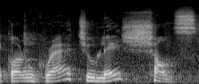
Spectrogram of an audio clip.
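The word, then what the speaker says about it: congratulations: তাহলে কনগ্র্যাচুলেশনস, don't say কনগ্র্যাচুলেশন। High Rasel, কনগ্র্যাচুলেশনস এস বলবেন, শনস, don't say Shaun.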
